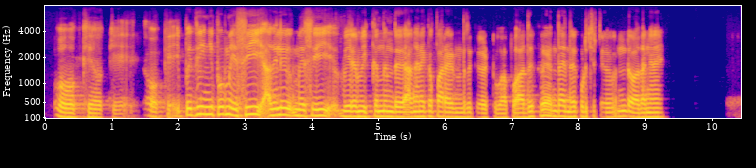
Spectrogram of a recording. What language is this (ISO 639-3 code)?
mal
